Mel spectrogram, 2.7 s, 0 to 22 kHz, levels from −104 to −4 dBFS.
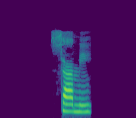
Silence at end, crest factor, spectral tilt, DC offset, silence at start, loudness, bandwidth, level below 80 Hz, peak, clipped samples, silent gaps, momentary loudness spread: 0.9 s; 20 dB; -4.5 dB/octave; under 0.1%; 1.1 s; -27 LUFS; 7.8 kHz; -86 dBFS; -12 dBFS; under 0.1%; none; 18 LU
